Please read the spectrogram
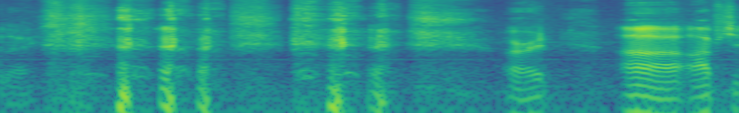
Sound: laughs

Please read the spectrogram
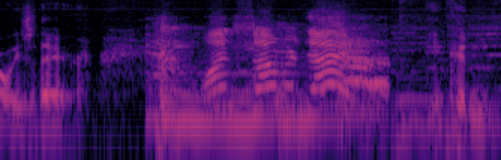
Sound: crowd shouts

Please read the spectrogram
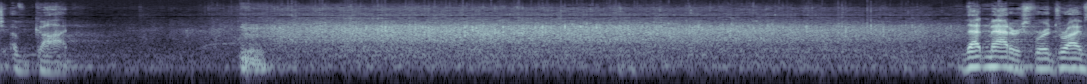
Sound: applause

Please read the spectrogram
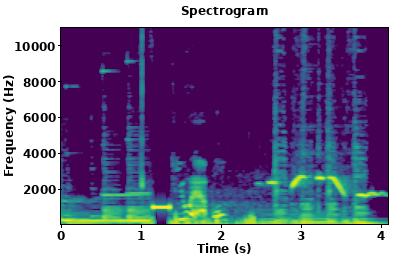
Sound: beep; cheerful music

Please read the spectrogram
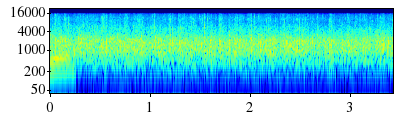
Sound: applause

